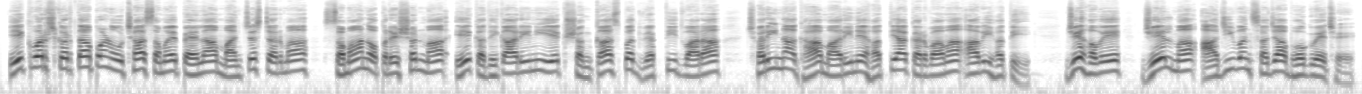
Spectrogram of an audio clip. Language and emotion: Gujarati, neutral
